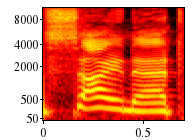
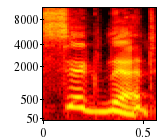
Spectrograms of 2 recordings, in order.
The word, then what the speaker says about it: Signet: Next up, Arcane Cyanet. That's right, guys. It's actually pronounced Cyanet. Okay, I'm not going to go for that joke twice. It's Signet, as in the base word for signature.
